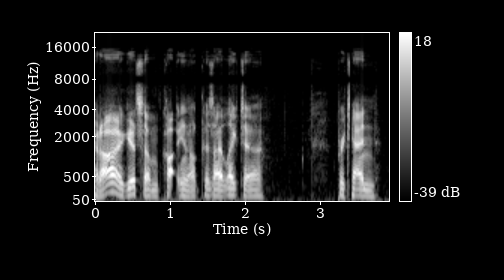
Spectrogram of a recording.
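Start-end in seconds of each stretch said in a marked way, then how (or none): 0.0-1.0 put-on, exaggerated extra deep low voice. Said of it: "I use that on Alex".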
